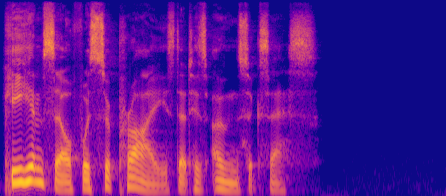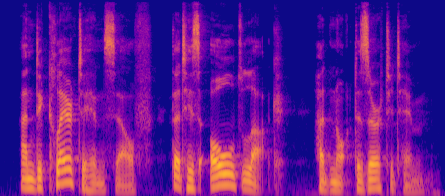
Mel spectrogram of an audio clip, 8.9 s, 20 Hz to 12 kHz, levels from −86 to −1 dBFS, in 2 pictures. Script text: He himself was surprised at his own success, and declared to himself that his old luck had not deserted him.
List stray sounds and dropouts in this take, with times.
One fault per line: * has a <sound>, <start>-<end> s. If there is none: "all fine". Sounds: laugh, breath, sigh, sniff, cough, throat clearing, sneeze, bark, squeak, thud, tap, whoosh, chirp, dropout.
all fine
